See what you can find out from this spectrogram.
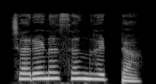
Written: ಚರಣಸಂಘಟ್ಟ

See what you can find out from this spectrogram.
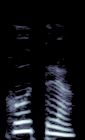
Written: ಹೋತೃ

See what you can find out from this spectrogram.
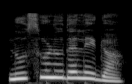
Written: ನುಸುಳುದಲೆಗ

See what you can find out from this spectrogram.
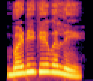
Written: ಬಡಗಿವೊಲ

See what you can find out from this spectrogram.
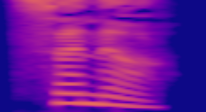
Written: ಸನ

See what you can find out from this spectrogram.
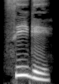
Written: ಸೀಗೆ

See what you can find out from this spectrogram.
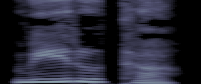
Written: ವಿರುತ

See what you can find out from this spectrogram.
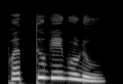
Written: ಪತ್ತುಗೆಗುಡು

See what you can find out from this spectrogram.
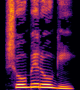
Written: ಶೋಬೆರೋಗಿ

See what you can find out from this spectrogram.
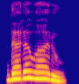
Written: ದರವಾರು

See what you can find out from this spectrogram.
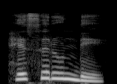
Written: ಹೆಸರುಂಡೆ

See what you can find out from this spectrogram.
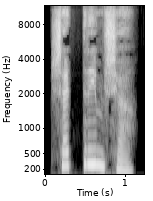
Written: ಷಟ್ತ್ರಿಂಶ

